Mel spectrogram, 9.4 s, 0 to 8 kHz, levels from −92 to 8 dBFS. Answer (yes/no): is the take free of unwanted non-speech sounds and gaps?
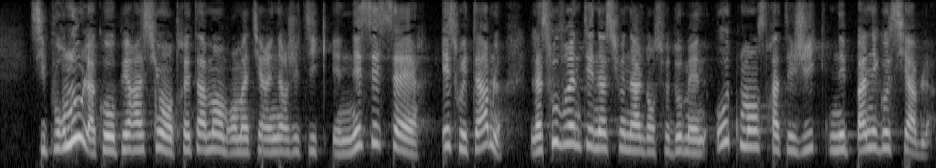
yes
